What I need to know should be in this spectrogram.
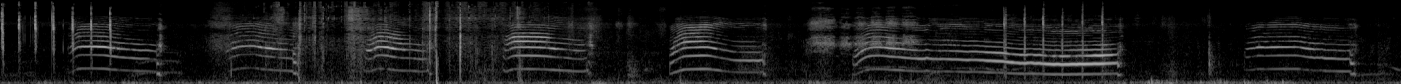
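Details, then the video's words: Domestic cat meowing over and over, about nine bright, arched meows in quick succession, one drawn out longer and lower, with a few sharp clicks between them. "MEOWING MEOWING - CAT CUTES - CAT FUNNY - SOUND CAT - MEOW CAT 01"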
